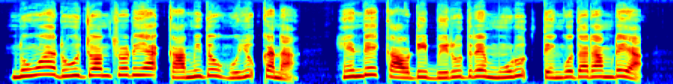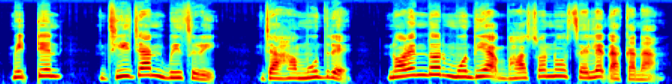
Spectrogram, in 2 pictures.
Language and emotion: Santali, neutral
